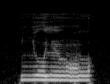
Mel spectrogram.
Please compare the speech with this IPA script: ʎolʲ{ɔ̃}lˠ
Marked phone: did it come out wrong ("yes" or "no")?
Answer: no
